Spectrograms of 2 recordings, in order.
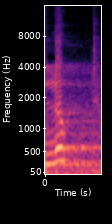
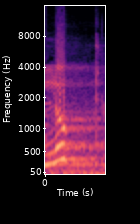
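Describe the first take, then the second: No difference in how they are said.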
